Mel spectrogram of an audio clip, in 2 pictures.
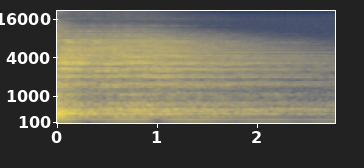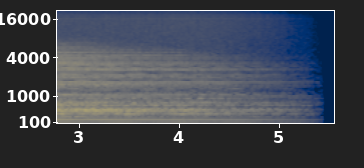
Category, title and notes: Instrument samples > Percussion
crash Zildjian 16 inches bassized very long
bang, China, clang, crash, crunch, cymbal, metal, multicrash, spock, Stagg, Zultan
